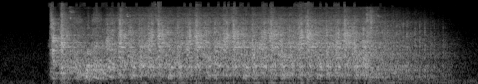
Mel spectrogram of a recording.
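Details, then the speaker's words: 1973 Chevrolet Corvette C3, non-running eBay car, battery connected to chassis only to jump the starter: even, steady cranking whirr with no grinding or clicking; starter turns engine over normally, ignition not yet connected. "we should be able to basically jump start the starter let's see what it sounds"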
